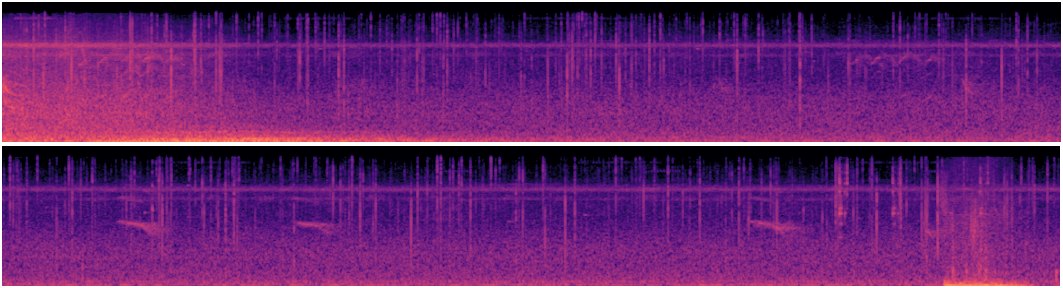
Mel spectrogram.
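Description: A campfire crackles and pops softly.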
